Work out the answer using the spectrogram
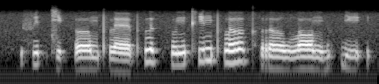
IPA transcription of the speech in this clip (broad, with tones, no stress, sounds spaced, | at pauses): f i˥˩ t̚ t͡ɕ e˨˩ k̚ ʔ ɤː˧ m pʰ l ɛː˨˩ pʰ l ɯ˥˩ k̚ h u˦˥ n kʰ i˥˩ n pʰ l ɤː˥˩ kʰ r ɤː˧ w l ɔː˧ n b ɯ˦˥ k̚ j i˦˥ ʔ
